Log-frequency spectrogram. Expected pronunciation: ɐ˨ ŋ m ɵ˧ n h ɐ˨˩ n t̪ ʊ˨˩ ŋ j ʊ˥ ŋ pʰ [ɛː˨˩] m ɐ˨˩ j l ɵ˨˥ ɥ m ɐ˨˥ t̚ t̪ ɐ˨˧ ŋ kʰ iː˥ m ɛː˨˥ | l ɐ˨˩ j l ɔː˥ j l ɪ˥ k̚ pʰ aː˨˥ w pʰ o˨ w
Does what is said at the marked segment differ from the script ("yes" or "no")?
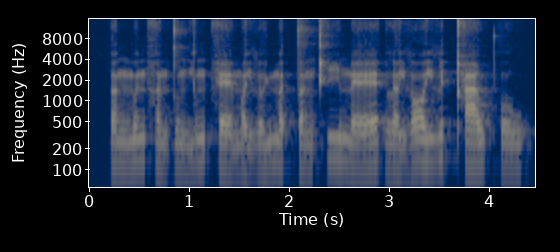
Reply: no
